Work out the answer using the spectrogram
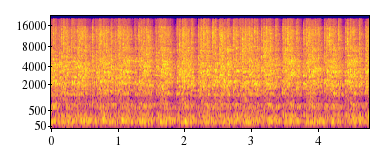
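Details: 318 V8 built for a deliberately rough idle: raised compression with Keith Black 6cc domed pistons and a Comp Cams cam; choppy, loping idle with an uneven lumpy beat; normal intentional lopey cammed idle, not a fault.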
